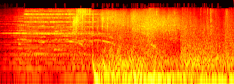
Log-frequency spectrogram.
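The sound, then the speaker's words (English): A fuse box explodes in a ball of fire with a loud, sudden boom about two seconds in, turning into a dense rushing roar that holds to the end. Before the blast there is steady tonal sound with a falling whine. “What the hell was that? The fuse box explodes in a ball of fire.”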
